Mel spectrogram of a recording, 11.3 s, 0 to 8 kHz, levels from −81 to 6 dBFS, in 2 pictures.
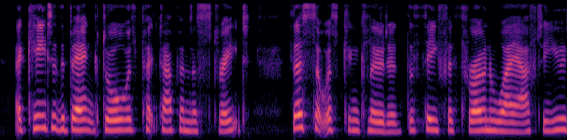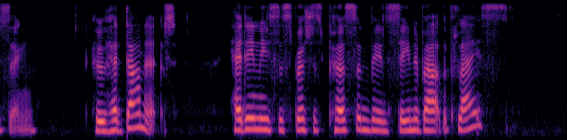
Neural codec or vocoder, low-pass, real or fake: codec, 16 kHz, 8 kbps, FunCodec, trained on LibriTTS, 25 frames a second; 7.2 kHz; fake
